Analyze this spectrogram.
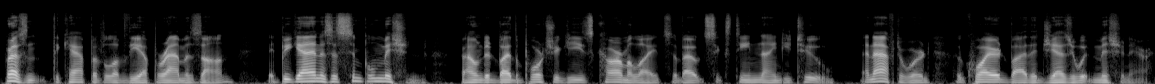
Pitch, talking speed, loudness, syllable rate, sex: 100 Hz, 155 wpm, -22 LUFS, 5.6 syllables/s, male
